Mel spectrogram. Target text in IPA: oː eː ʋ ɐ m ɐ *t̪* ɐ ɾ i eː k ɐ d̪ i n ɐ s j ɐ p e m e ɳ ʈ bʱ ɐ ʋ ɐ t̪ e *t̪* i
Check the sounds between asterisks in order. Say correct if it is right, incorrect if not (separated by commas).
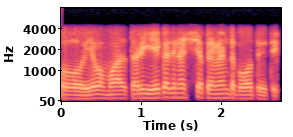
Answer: correct, correct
